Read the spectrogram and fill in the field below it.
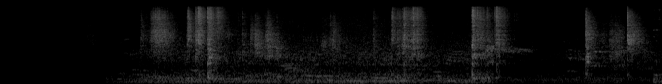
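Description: Metal plates clink on a hard floor.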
